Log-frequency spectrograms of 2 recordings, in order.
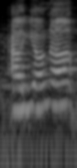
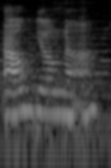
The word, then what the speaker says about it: Aliona: So me being like, Aliona Baranova, 3 syllables, Aliona.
